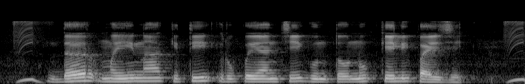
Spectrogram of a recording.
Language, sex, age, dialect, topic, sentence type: Marathi, male, 41-45, Standard Marathi, banking, question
